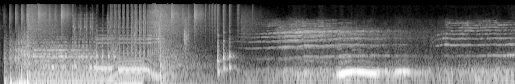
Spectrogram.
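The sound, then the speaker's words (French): Whales singing: sustained, wavering tonal calls with stacked harmonics and a low swooping moan. A louder, denser passage comes just before the calls, and no one talks. “Ne se lasse pas d'entendre les baleines chanter”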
